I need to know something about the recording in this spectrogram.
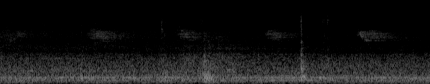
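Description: City-centre street ambience: a steady low hum over a background of traffic-like noise, with short high chirps roughly once a second and two sharp knocks, about two and three seconds in.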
